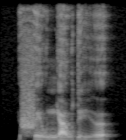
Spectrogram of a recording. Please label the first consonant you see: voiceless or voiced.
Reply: voiceless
